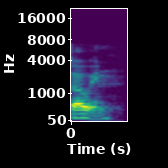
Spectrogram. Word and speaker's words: Samhain: ancient Celtic Festival of Sam ha right oh pronounced sewing all right the Kelts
